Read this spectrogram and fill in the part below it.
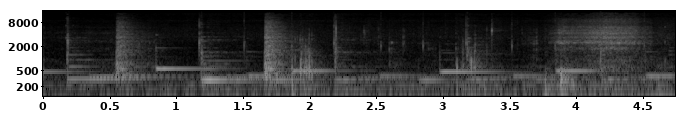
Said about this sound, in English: and sorry, I took that long water break. My bad. I'm not editing it out.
